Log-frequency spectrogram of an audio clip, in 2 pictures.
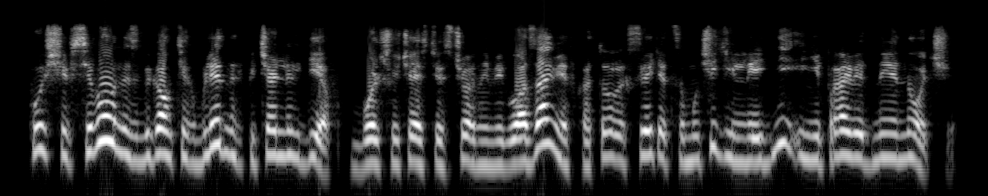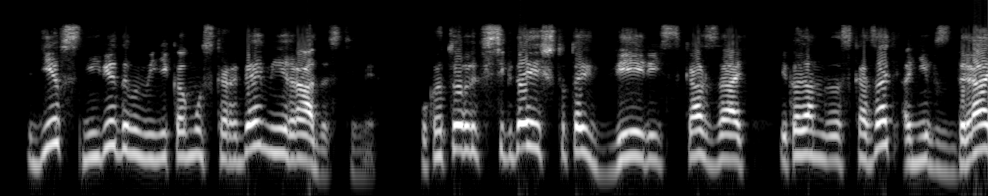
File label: Mic; Запись с микрофона гарнитуры; Honor Choice Earbuds X7 Lite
